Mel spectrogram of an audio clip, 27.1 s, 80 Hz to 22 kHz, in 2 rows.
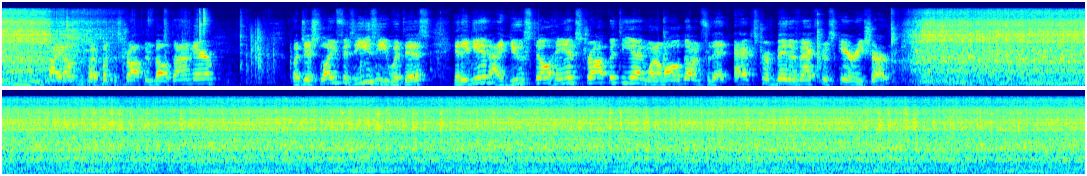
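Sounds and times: belt sander running: 0.0s - 1.6s, 11.2s - 27.0s.

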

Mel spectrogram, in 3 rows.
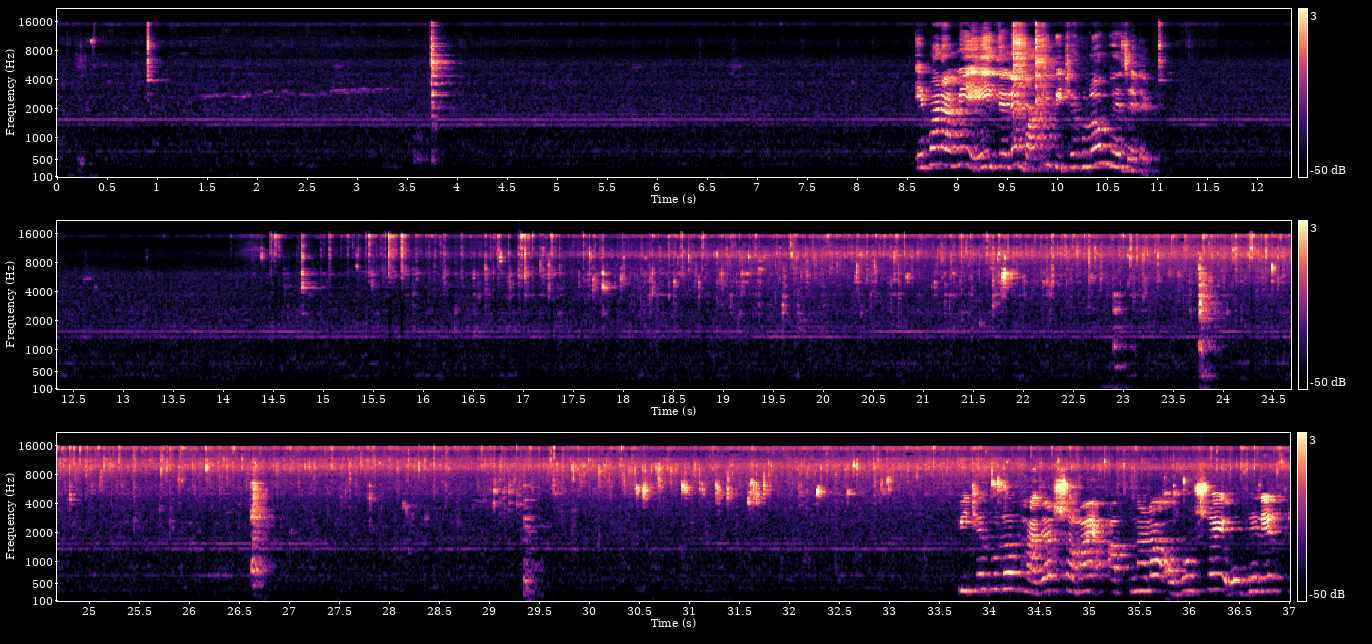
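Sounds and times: dumplings sizzling in hot oil: 14.3s - 37.0s.

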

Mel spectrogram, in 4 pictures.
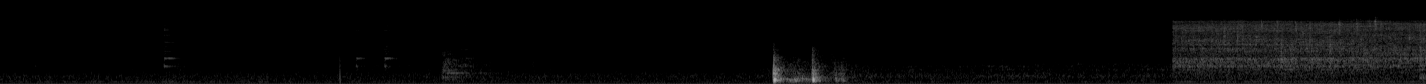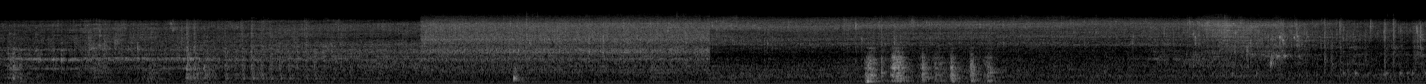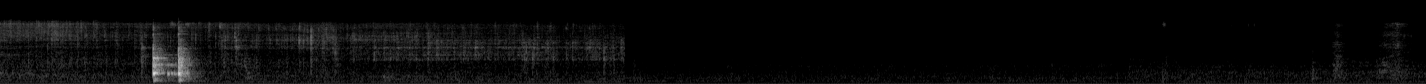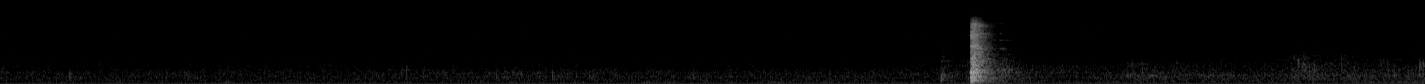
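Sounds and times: garlic sizzling in oil: 11.8s - 34.8s, 41.8s - 57.0s.

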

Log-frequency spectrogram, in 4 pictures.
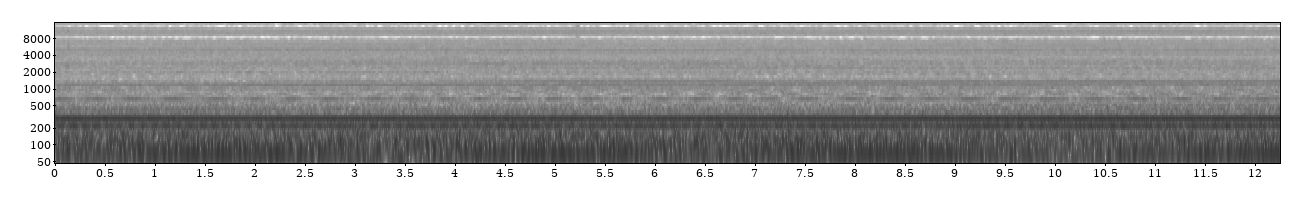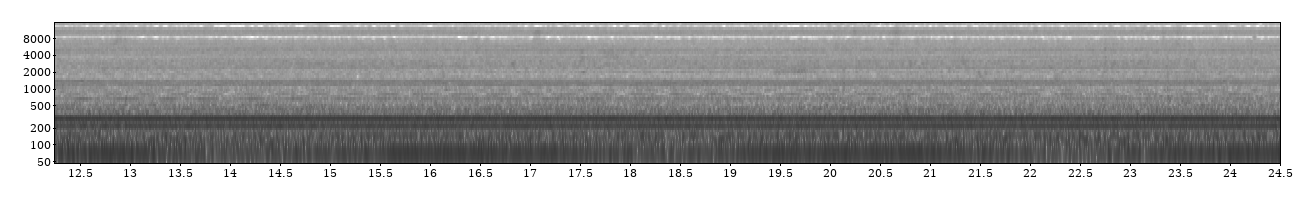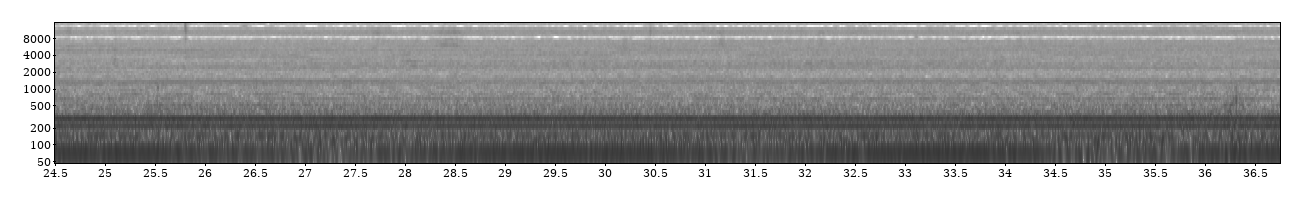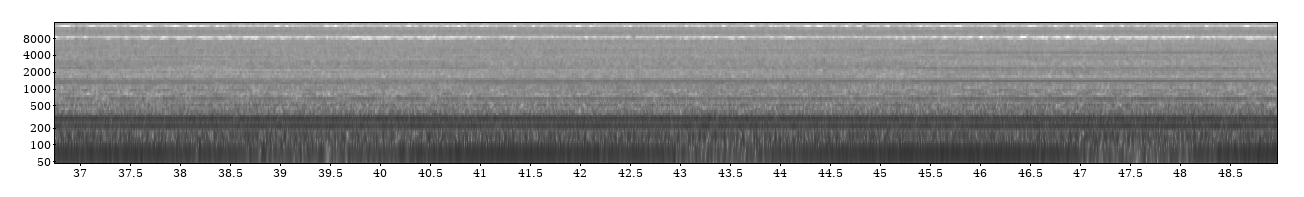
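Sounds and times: airplane cabin engine drone: 0.0s - 48.9s.

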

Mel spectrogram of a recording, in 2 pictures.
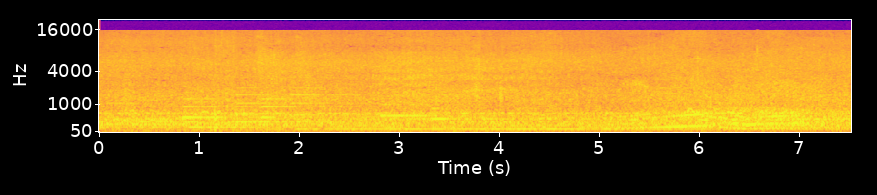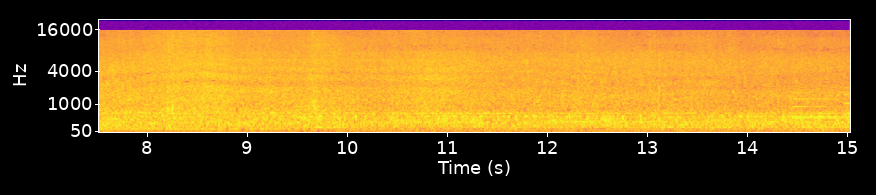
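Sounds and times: small waves washing onto beach: 0.0s - 15.0s
motor rising in pitch: 1.6s - 10.0s.

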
